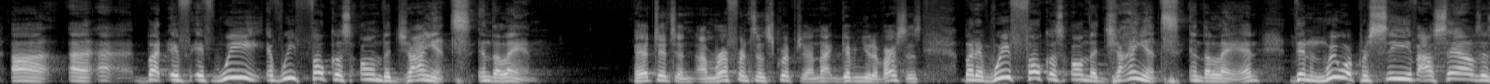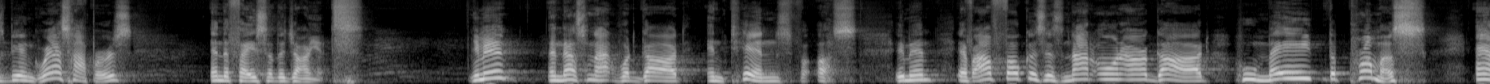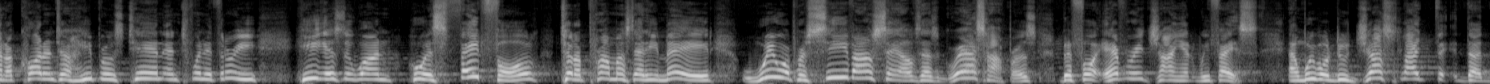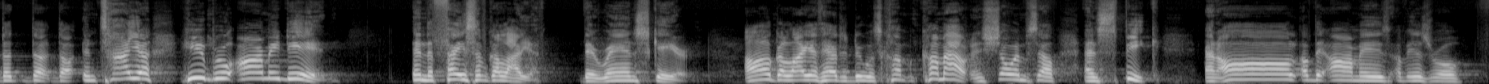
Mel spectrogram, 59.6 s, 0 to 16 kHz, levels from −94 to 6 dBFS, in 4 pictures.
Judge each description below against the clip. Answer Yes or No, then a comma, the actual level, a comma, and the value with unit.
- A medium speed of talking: Yes, average, 150 wpm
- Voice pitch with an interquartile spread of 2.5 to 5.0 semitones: No, wide, 5.5 semitones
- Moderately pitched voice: No, high, 200 Hz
